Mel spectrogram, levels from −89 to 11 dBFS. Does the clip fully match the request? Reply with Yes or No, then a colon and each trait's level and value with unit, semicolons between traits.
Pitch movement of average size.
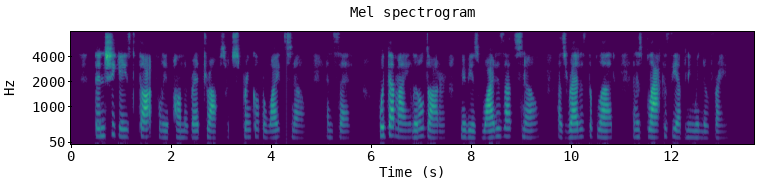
No: narrow, 2.0 semitones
